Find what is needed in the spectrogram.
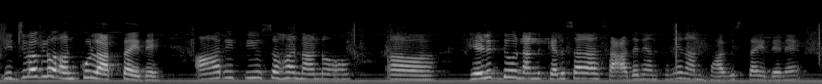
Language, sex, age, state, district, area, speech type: Kannada, female, 60+, Karnataka, Shimoga, rural, spontaneous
